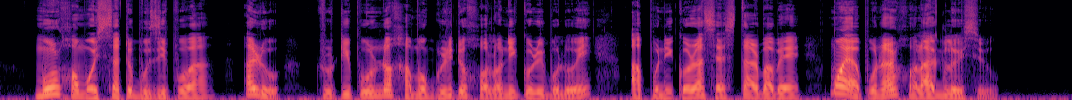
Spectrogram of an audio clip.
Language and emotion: Assamese, happy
